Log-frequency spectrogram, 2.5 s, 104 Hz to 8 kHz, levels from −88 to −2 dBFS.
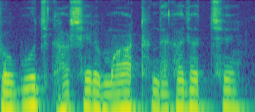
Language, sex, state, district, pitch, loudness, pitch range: Bengali, male, West Bengal, Cooch Behar, 115 Hz, -14 LUFS, 110-120 Hz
